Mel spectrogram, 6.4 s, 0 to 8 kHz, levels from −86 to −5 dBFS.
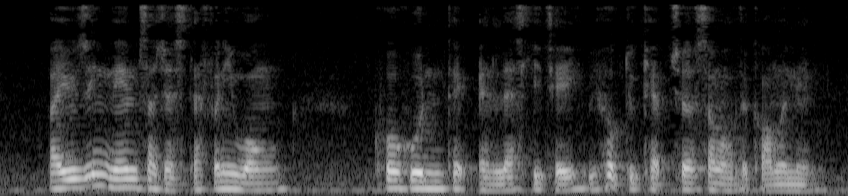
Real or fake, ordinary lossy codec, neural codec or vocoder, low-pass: real; MP3, 32 kbps; none; 7.2 kHz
